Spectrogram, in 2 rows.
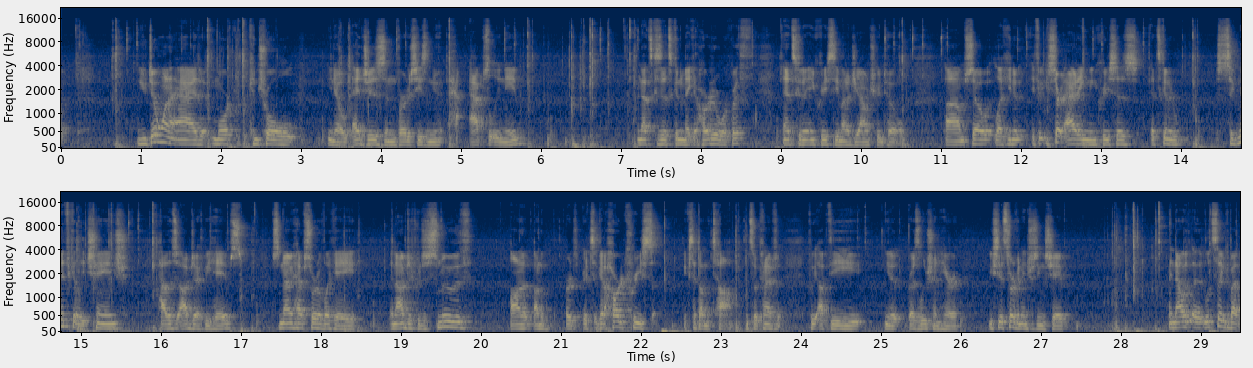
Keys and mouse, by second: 0.8 right click, 1.6 right click, 2.0 ctrl+z, 3.8 ctrl+z, 6.3 ctrl+z, 12.9 shift+right click, 14.9 ctrl+z, 17.0 Tab, 18.2 Tab, 21.9-23.1 middle drag, 23.1 Tab, 24.6-26.1 drag, 27.9 Tab, 28.3 KP_1, 29.0 a.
